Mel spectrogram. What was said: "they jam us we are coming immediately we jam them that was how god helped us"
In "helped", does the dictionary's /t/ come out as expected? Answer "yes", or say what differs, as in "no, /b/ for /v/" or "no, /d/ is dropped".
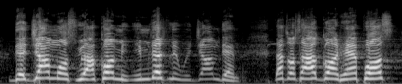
no, /t/ is dropped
